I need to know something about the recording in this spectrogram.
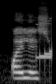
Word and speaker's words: Euler: तो इस टाइप के क्वेश्चंस को सॉल्व करने के लिए एक बहुत ही पॉपुलर रूल है जिसको कहते हैं ऑयलर्स रूल. EULER ऑयलर्स रूल. I know the pronunciation is अ bit weird, लेकिन that's not the main thing over here.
